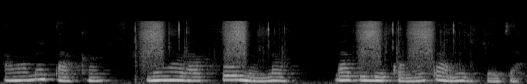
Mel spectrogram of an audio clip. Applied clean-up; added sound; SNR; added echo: none; Hiss; 9 dB; reverberation time 0.5 s.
